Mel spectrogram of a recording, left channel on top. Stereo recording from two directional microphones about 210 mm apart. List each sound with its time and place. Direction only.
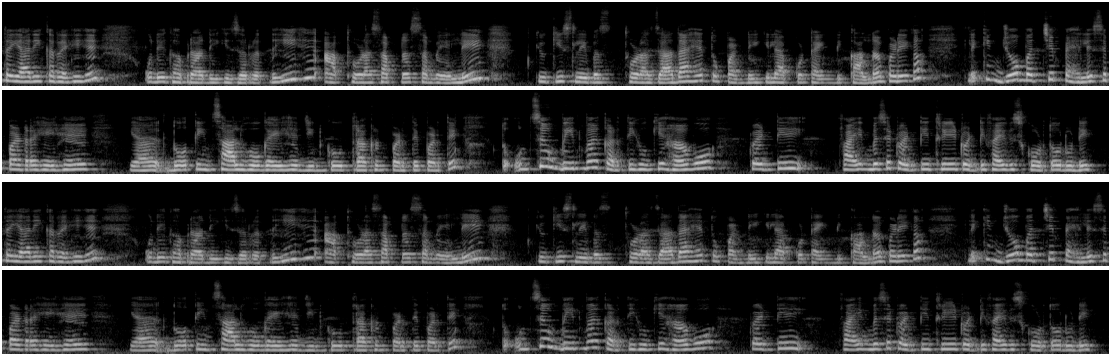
0.0 s a woman's voice: 35° left (ahead or behind)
